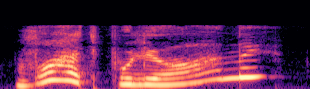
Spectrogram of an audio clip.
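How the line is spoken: Surprised unison exclamation. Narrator (Russian): В один голос воскликнули удивленные Керю

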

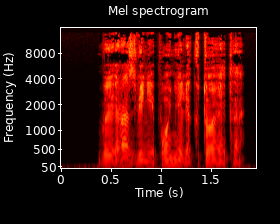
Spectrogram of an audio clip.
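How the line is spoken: Calm question. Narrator (Russian): спокойно спросил Флоренс

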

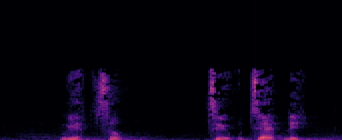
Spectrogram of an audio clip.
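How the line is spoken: Loud shout. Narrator (Vietnamese): Tiểu thất hét lớn

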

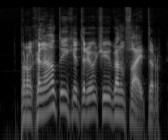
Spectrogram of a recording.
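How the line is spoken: Wheezing. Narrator (Russian): прохрипел кот да Винчи

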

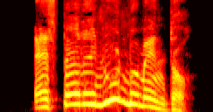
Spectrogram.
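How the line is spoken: Bellow. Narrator (Spanish): bramó

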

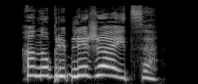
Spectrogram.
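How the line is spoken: Shouted. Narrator (Russian): крикнула Мила

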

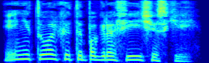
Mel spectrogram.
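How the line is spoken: Silent inner sigh. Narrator (Russian): мысленно вздохнула Надежда

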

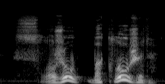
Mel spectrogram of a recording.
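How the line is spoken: Blushing, forced out. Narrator (Russian): зардевшись, выдавил Сашок

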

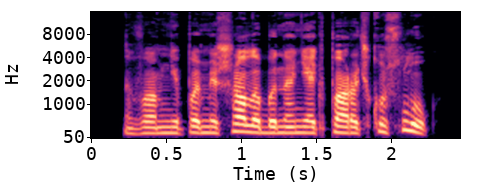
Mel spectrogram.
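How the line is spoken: Displeased mutter. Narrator (Russian): недовольно буркнул тот

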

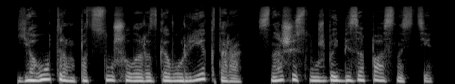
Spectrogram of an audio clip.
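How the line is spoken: Anxious whisper. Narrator (Russian): прошептала, явно переживая, как бы ее не услышали

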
